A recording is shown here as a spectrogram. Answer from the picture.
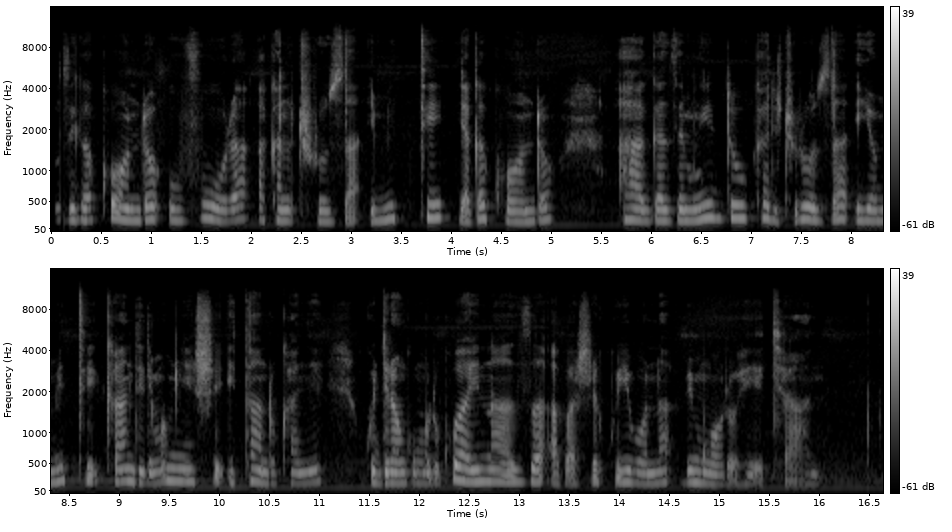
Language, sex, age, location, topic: Kinyarwanda, female, 36-49, Kigali, health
